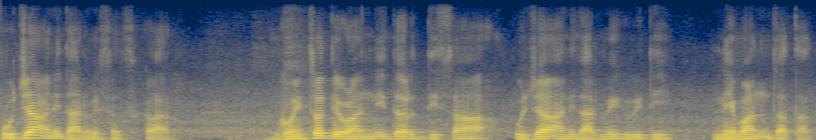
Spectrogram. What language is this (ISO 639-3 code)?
kok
